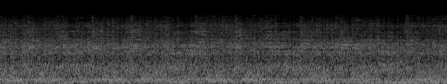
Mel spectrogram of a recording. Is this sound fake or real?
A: real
